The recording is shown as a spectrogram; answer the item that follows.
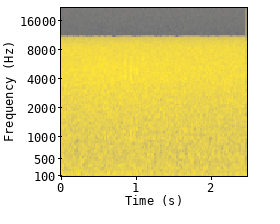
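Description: Steady hiss of background noise from the recording, even across all pitches, with no other sound standing out.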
